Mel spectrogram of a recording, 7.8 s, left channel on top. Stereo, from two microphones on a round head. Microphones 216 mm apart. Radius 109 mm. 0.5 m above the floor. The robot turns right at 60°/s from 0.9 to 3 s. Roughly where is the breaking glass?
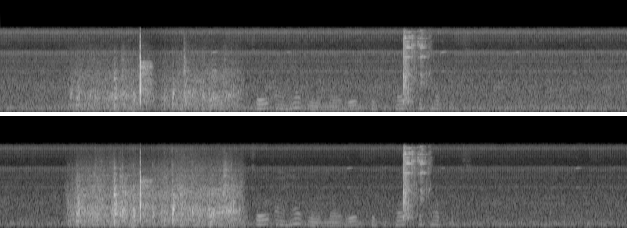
Centre.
